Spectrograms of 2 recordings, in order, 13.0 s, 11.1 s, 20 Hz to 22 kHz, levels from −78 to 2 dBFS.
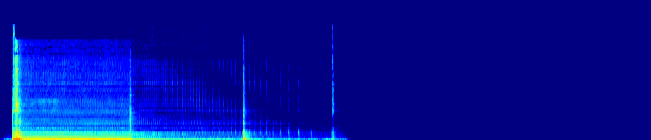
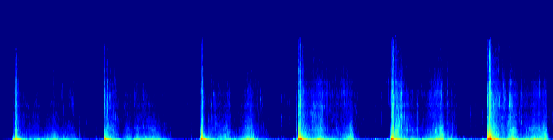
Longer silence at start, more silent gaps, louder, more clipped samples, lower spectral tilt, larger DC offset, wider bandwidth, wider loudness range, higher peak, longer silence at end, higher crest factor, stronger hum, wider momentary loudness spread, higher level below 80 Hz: second, 0.1 s vs 0.25 s; neither; about the same, -27 LUFS vs -26 LUFS; neither; second, -5.5 dB/octave vs -7.5 dB/octave; neither; about the same, 17 kHz vs 15.5 kHz; first, 16 LU vs 12 LU; about the same, -4 dBFS vs -2 dBFS; first, 6.1 s vs 0.15 s; about the same, 26 dB vs 26 dB; neither; about the same, 27 LU vs 26 LU; about the same, -40 dBFS vs -38 dBFS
